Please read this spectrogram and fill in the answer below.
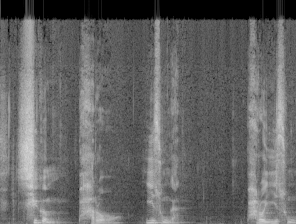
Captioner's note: speaking Korean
